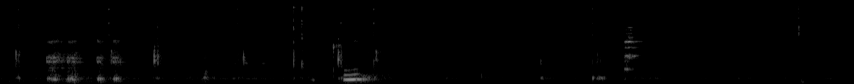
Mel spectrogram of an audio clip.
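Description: Irregular clicks of a computer mouse and keyboard, a quick cluster in the first second then scattered single clicks, as 3D modelling software is worked.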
